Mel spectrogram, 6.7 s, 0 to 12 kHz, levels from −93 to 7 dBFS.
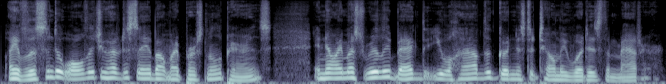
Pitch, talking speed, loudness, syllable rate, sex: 145 Hz, 295 wpm, -18 LUFS, 7.2 syllables/s, male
